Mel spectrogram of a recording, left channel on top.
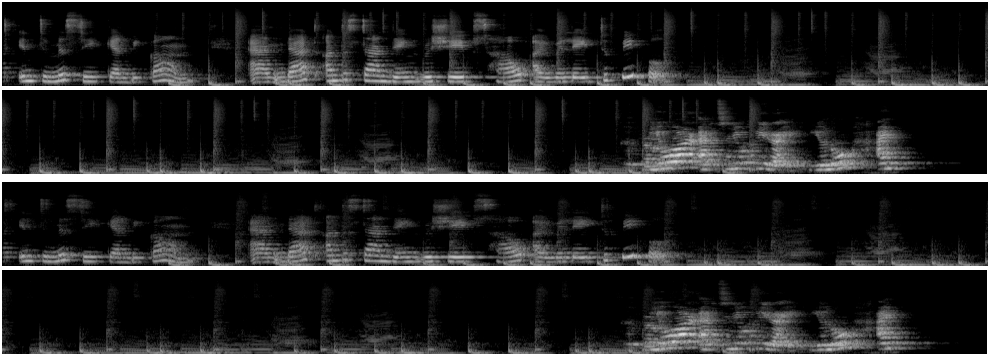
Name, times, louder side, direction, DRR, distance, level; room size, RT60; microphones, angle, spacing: voice 1, 0.0-6.7, left 4 dB, 35° left, 7 dB, 0.3 m, -27 dB
sound 1, 1.7-17.4, left 2 dB, 50° left, 0.7 m, -38 dB
sound 2, 6.5-8.0 8.3-9.5 10.1-10.4 10.7-12.8 13.1-14.3 14.9-15.2 15.5-16.1, equal, 10° left, 1.3 m, -44 dB
voice 2, 16.0-18.7, left 2 dB, 80° left, -2 dB, 2.9 m, -22 dB
8.9 x 7.1 x 2.6 m, 0.66 s
head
